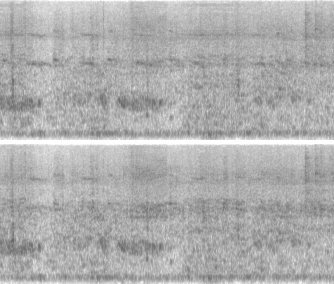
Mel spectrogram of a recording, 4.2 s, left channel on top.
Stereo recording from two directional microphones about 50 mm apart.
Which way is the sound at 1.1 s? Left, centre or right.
Right.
